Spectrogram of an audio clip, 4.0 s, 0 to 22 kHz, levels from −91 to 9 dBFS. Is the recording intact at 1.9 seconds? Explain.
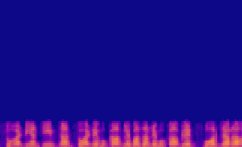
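No. At 1.9 seconds, as across the whole clip, the speech carries heavy Codec 2 vocoder damage, consistent with a very low rate of around 1.3 kbit/s. Only pitch, voicing, energy and spectral envelope survive, so the resynthesised voice sounds robotic and buzzy within a roughly 300 Hz to 3.6 kHz band.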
